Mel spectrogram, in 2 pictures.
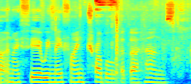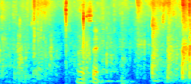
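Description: A young woman reads aloud calmly nearby.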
